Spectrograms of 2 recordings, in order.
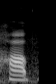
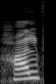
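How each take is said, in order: First: No l sound is heard before the f. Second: An l sound is heard before the f. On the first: The speaker calls it right. "बल्कि क्या पढ़ेंगे, हाफ" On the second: The speaker calls it wrong. "हाल्फ नहीं पढ़ेंगे"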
